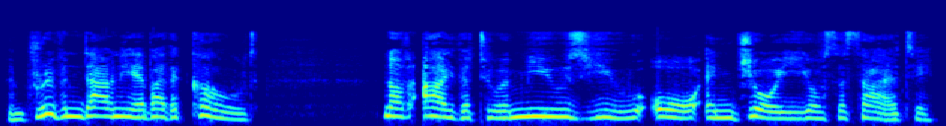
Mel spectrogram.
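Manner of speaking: high-pitched, haughty indignation; scornful tirade. A narrator's reading. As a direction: reject them all with proud contempt. Lady's scornful tirade at the household.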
